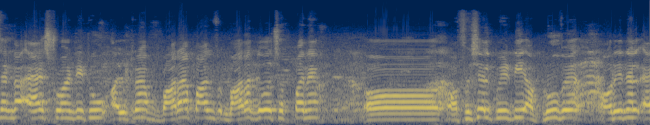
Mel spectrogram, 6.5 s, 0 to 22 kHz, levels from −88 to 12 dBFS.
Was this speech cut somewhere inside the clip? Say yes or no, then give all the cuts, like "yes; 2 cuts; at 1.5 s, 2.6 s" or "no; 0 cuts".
no; 0 cuts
